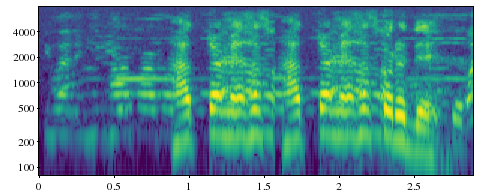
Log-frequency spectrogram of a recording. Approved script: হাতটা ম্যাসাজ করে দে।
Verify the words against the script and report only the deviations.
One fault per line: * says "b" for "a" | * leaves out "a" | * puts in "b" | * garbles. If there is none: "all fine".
* puts in "হাতটা ম্যাসাজ"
